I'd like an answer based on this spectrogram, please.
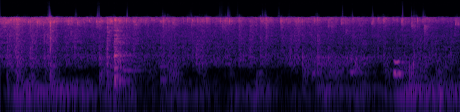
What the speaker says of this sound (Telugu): ఇప్పుడు ఇడ్లీలు వెంపుకోవాలి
